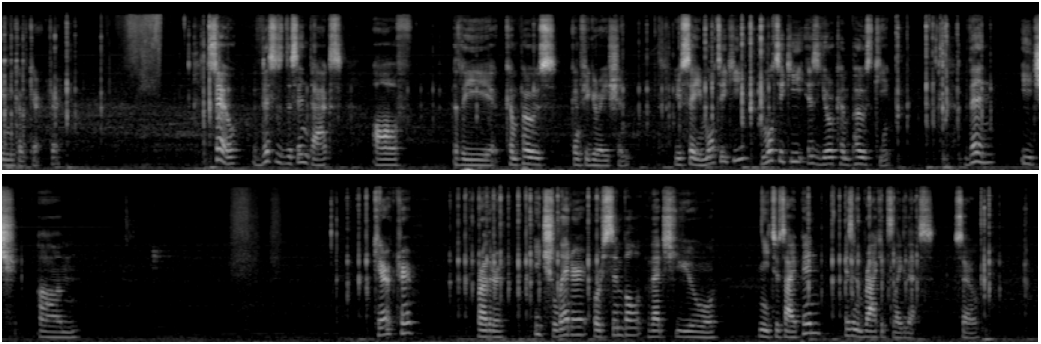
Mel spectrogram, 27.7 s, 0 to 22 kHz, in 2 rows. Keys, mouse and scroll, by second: 0.1 BackSpace, 0.8 super+l, 2.7-10.5 typing, 8.8 Escape, 11.8 Escape, 12.0-13.0 typing, 18.2 typing, 19.6-22.1 typing, 24.5-25.6 typing, 26.9 super+l, 26.9 typing.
